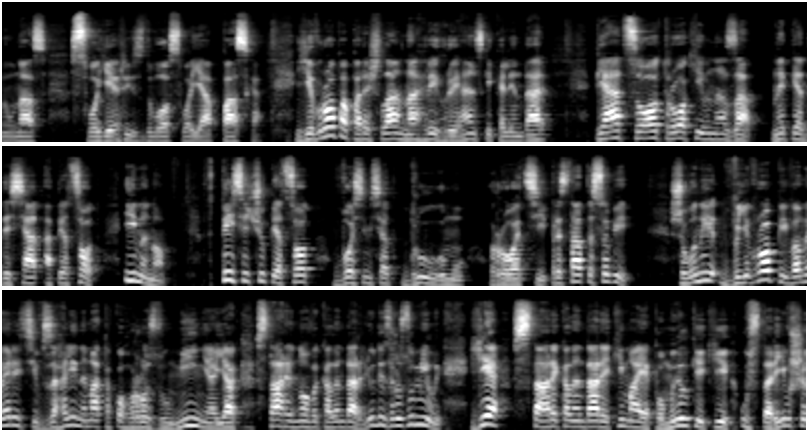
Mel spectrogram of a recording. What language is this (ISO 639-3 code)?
ukr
